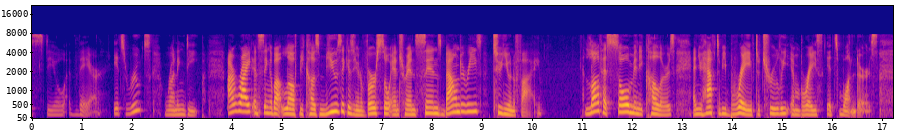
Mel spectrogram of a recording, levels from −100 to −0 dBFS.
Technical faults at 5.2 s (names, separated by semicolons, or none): automatic gain rising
